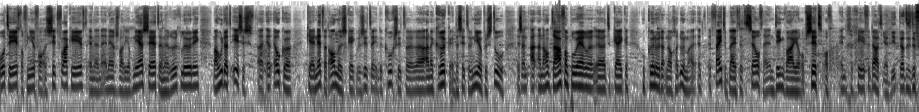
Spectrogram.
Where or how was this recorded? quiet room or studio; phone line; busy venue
busy venue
